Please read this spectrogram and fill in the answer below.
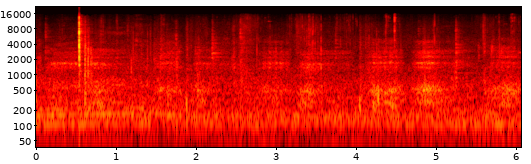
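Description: Quiet outdoor background with handling noise from a camera being carried, a sharp click about half a second in, then faint scattered ticks.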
